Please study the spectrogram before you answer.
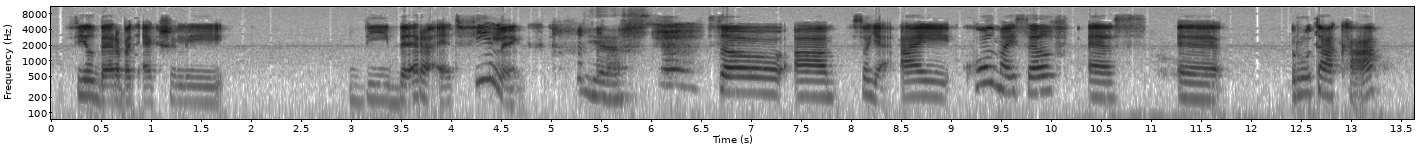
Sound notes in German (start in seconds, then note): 4.6 Lachen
